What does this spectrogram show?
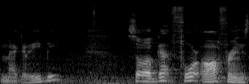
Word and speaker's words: Maghribi: the brand Amed Al magribi I believe is how you say that magrebi so I've got four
